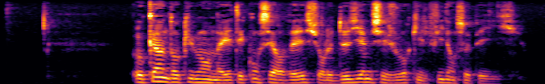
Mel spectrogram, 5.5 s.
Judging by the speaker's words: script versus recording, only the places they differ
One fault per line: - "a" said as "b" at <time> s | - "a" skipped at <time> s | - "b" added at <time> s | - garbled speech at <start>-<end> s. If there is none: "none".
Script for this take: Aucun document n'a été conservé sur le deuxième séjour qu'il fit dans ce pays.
none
